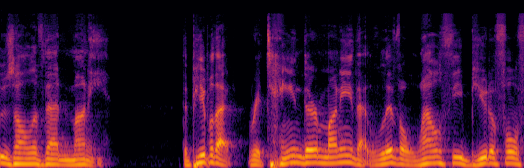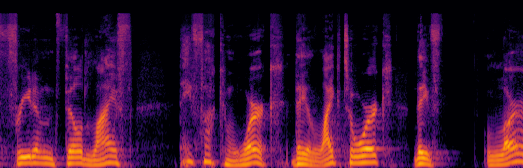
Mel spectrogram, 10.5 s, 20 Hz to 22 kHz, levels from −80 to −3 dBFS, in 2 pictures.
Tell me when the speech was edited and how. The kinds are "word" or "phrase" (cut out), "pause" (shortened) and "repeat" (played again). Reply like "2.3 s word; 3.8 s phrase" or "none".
none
